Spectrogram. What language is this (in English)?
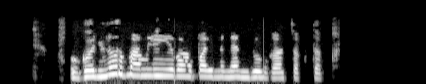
Bashkir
